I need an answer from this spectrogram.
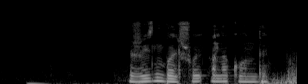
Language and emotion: Russian, neutral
